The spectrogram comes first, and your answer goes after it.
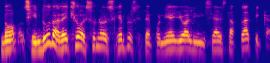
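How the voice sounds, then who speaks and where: Speaking at a fairly quick pace, a man with an unremarkable speaking voice has a fairly high pitch and ordinary pitch variation. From Mexico. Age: 60s. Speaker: politician and physician. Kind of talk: interview.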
